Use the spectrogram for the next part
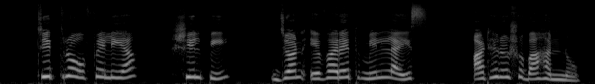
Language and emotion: Bengali, neutral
